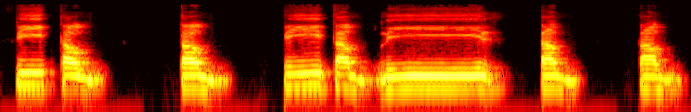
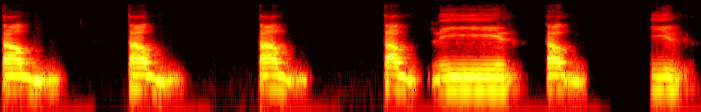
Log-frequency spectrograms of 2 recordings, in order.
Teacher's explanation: এগুলো heavy letter, so obviously back of the tongue elevated হবে।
